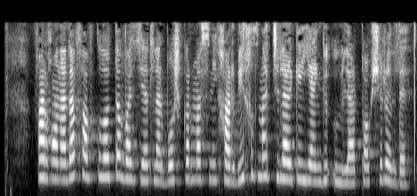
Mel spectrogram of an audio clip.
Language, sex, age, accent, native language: Uzbek, female, under 19, Xorazm, Uzbek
